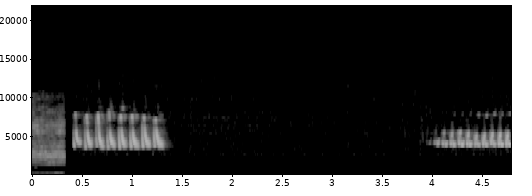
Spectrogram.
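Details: Grassland yellow finch (Sicalis luteola) giving two short high trills of repeated notes, quieter and separated by a long silence, after a brief burst of noise at the start.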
